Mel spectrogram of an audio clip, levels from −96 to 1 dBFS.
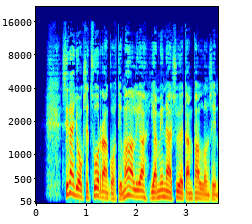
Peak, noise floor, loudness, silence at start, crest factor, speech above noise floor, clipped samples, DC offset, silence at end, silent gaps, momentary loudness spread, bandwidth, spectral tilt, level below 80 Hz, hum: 0 dBFS; -38 dBFS; -14 LUFS; 0.25 s; 14 dB; 24 dB; under 0.1%; under 0.1%; 0 s; none; 5 LU; 14.5 kHz; -6.5 dB/octave; -52 dBFS; none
